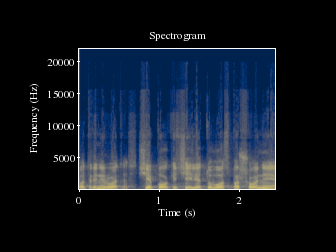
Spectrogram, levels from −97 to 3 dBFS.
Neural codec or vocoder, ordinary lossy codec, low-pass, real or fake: none; Opus, 16 kbps; 19.8 kHz; real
